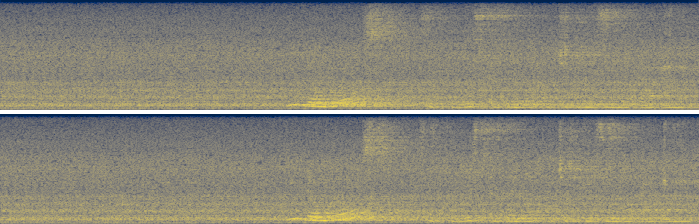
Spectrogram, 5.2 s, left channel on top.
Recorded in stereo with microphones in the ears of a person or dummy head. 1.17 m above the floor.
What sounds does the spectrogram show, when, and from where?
2.1 s a woman speaking: 20° right (ahead or behind), 1.4 m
